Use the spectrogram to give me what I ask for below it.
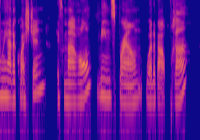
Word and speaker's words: marron: Then we have marron. which unfortunately in this textbook looks like maroon, but it's not.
